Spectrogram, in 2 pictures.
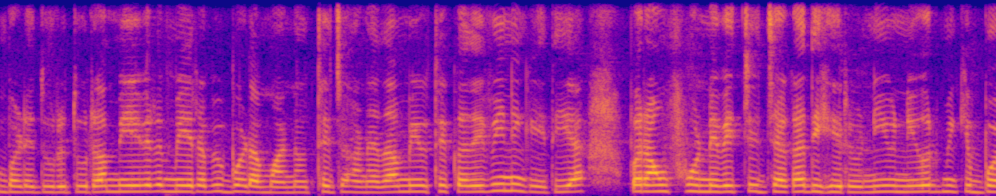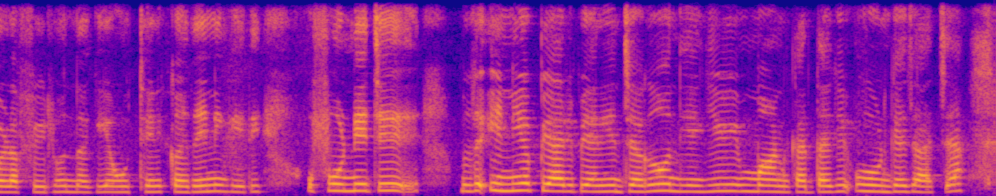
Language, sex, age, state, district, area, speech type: Dogri, female, 18-30, Jammu and Kashmir, Reasi, rural, spontaneous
